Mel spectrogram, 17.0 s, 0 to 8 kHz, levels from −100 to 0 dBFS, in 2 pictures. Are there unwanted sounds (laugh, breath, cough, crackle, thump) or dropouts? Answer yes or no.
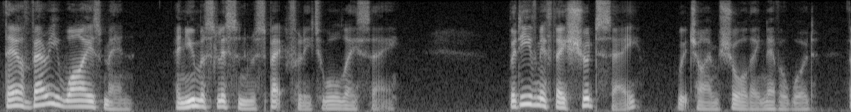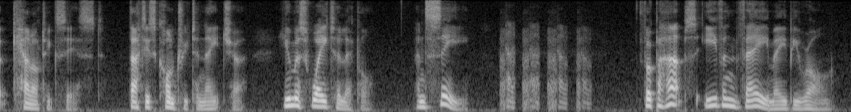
yes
